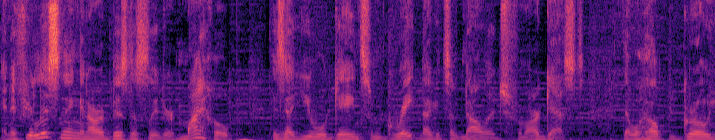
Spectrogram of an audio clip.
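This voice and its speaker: Music plays in the background as the voice moves at a fairly quick pace with ordinary pitch variation. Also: man. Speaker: podcast host, insurance agency owner. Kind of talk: podcast interview host.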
